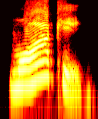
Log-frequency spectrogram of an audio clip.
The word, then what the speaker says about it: Milwaukee: I'm trying to say it like rather than Milwaukee. Yes, if you'd like to sound like us, you say Milwaukee. Milwaukee.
